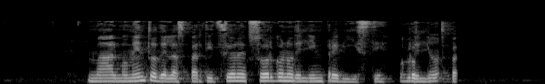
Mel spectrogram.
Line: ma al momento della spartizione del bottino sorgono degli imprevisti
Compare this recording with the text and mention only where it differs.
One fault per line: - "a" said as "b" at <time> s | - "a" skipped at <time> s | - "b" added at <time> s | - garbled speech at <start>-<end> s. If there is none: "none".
- "del bottino" skipped at 2.4 s
- garbled speech at 4.0-4.6 s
